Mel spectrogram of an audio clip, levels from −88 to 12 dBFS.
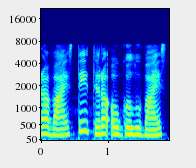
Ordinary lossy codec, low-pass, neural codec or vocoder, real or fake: Opus, 64 kbps; 7.2 kHz; none; real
